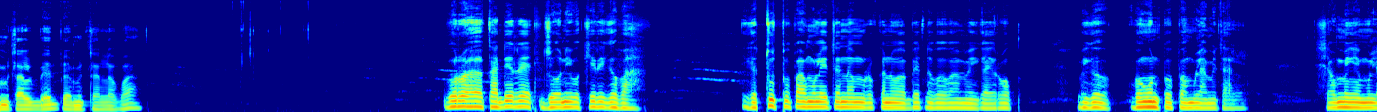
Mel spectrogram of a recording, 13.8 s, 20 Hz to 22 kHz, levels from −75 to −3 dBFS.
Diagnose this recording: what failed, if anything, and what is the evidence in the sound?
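Section at the wrong speed, from 3.22 s to the end. At that point the speech abruptly runs about 1.22 times faster, and its pitch rises by roughly three semitones in the same instant, so the talker sounds higher and hurried. Because speed and pitch shift together rather than independently, this is a resampling or clock mismatch, not time-stretching. The likely stage is editing or playback, where this section was fitted to the wrong clock rate.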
